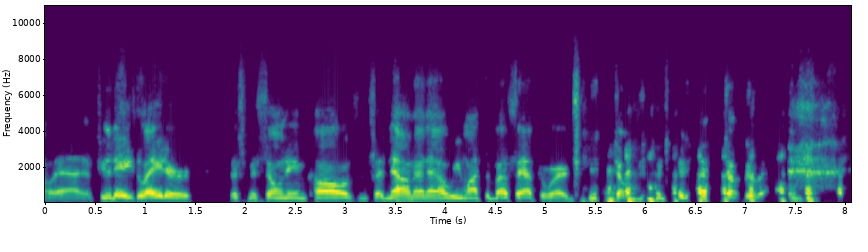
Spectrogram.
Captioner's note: laughs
